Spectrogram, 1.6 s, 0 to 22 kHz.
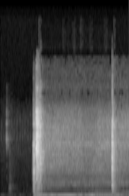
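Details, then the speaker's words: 1991 Chevy S10 with a 5.3 LS swap and 4L60E, fuel pump temporarily wired to the harness: at key on, a steady electric whir starts at once and holds evenly. The fuel pump is priming normally. "if I turn key on right now I do get fuel pump"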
